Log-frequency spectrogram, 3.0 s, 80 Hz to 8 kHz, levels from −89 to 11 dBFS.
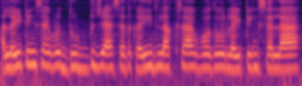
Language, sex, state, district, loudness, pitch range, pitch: Kannada, female, Karnataka, Chamarajanagar, -18 LUFS, 210-230 Hz, 225 Hz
